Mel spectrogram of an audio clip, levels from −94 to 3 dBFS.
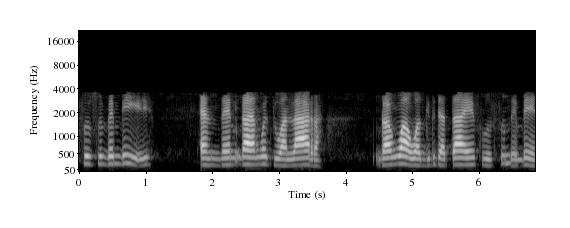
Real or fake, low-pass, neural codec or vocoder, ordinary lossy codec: fake; 3.6 kHz; codec, 16 kHz, 4.8 kbps, FACodec; MP3, 32 kbps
